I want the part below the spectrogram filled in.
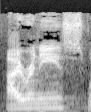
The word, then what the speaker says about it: Irenaeus: So we're going to be studying, continuing in the Church Fathers, Irenaeus, which that's how I'm told you're supposed to pronounce it, but I seem to pronounce it different at times, so bear with me.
